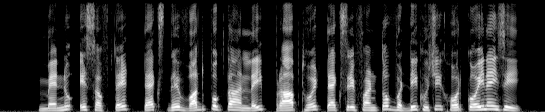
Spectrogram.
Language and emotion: Punjabi, happy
